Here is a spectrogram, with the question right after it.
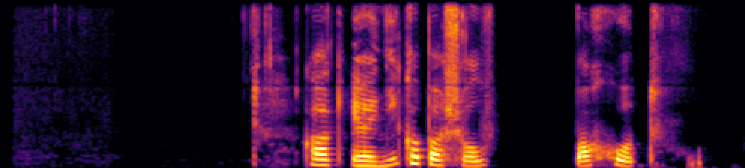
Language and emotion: Russian, neutral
